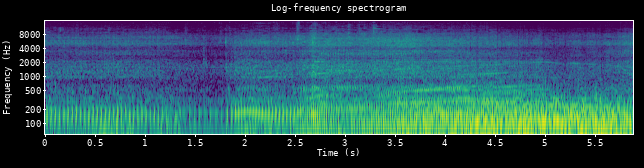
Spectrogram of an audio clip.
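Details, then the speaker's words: KTM Duke 200 BS6 (2023) pulls away and builds speed smoothly, chain quiet. After washing and lubing the chain, the earlier chain noise and grinding-like sound (first suspected as brakes) are gone. "Conclusion ये निकला कि जो chain की आवाज़ पहले आ रही थी वो अब ठीक हो गई है, और पहले ऐसी भी आवाज़ आ रही थी कि ऐसा लग रहा था कि कुछ घिस रहा है, बट अब वैसी कुछ आवाज़ नहीं आ रही है।"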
